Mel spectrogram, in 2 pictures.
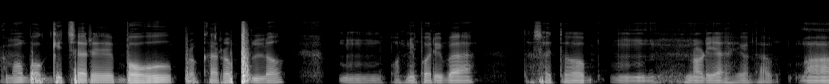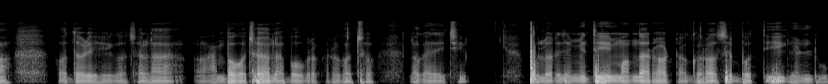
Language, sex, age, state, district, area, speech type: Odia, male, 30-45, Odisha, Ganjam, urban, spontaneous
